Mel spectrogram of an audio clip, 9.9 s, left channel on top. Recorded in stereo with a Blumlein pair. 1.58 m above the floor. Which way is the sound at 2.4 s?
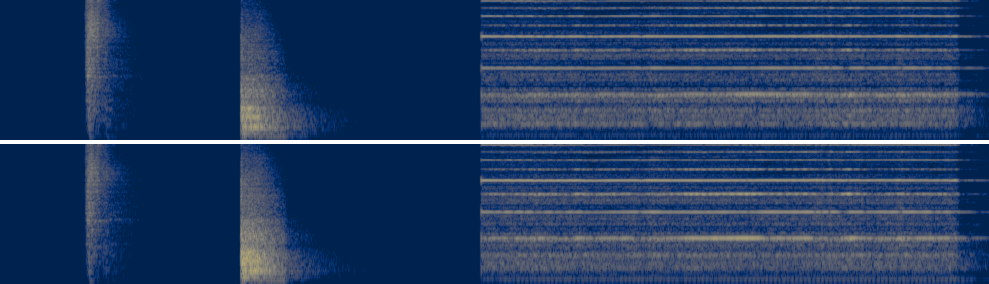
20° right.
